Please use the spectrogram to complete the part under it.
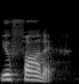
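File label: "euphonic", English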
